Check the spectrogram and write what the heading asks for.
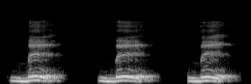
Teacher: Nah, be, bunyi be itu adalah tabaud. Jadi tabaud itu bunyi yang dihasilkan dari rapat ya, dari berdekatan terus ngejauh gitu.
